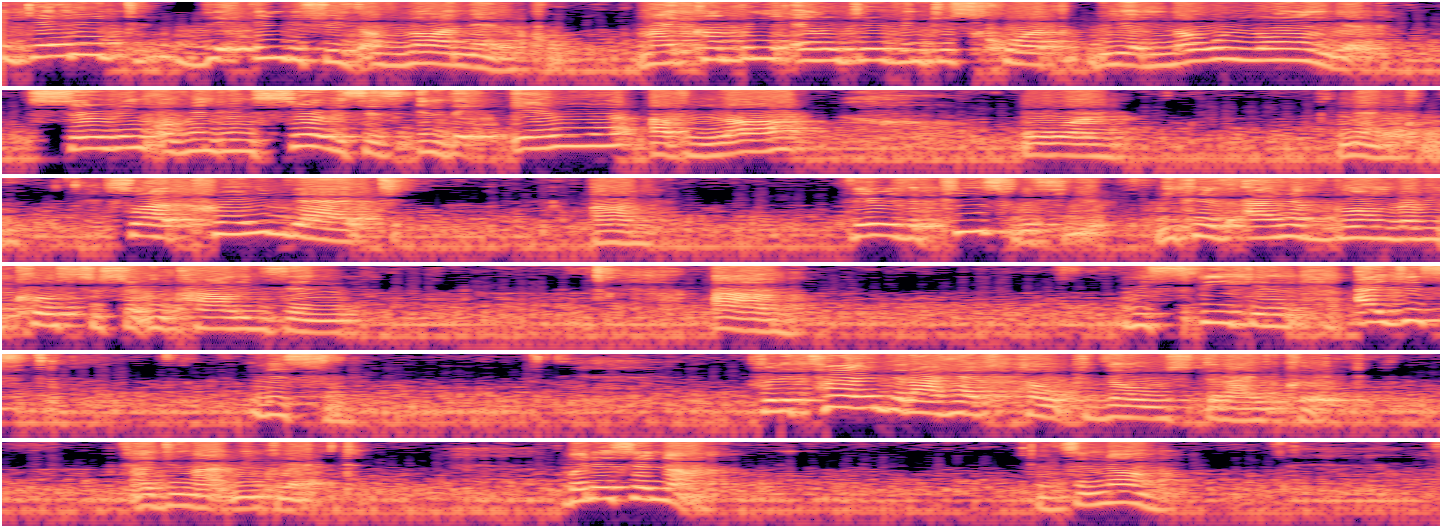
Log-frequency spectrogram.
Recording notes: Please excuse the sound quality. My mic/speakers are blown and thus I am working on getting new equipment.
